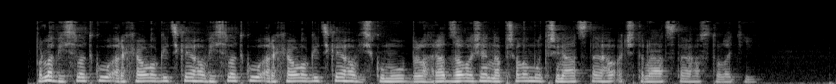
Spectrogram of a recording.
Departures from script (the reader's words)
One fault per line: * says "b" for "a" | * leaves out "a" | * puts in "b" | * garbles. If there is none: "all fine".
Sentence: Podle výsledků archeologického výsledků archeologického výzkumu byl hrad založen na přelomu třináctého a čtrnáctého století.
all fine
